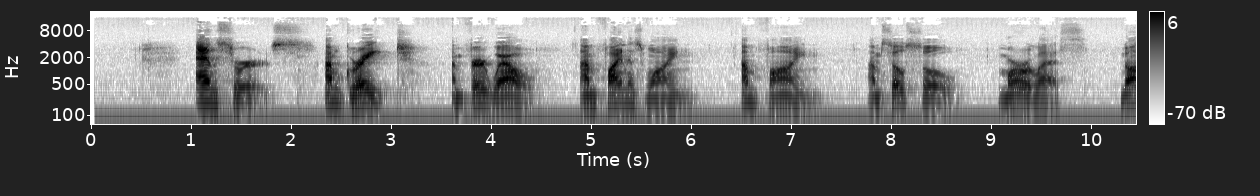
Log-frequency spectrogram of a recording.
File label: Simple Conversation; english course module 01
